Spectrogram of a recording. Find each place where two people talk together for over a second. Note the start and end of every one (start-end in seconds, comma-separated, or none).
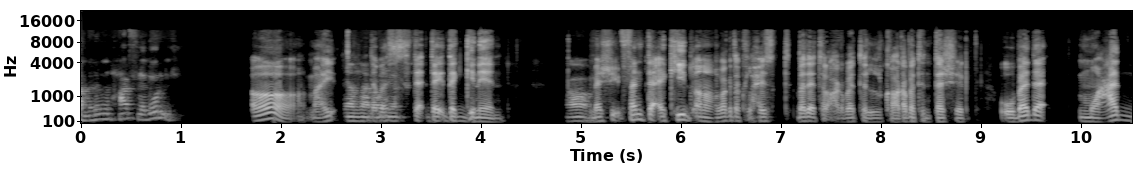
none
